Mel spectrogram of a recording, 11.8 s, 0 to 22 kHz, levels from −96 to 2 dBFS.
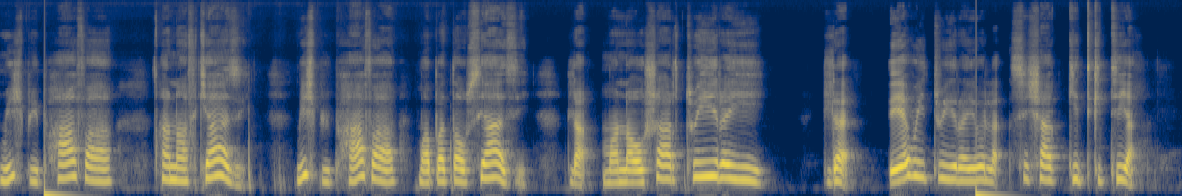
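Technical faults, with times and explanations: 0.45 s and 9.77 s, the second just after "la eo i toira" and before "eo la": DC step. The zero line jumps abruptly by about -13 dBFS, then drains away through a 2 Hz high-pass. Each jump sounds as a low thump while the speech continues unaffected.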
